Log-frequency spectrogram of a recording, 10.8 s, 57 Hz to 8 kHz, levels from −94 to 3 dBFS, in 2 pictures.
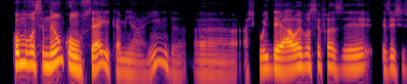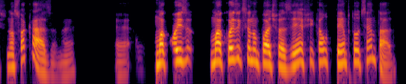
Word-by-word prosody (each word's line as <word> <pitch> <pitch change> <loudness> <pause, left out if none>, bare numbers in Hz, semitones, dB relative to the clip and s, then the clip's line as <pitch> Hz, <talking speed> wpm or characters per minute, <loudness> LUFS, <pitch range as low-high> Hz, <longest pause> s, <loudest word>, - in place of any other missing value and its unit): como 185 +1 +3
você 180 -2 -1
não 190 +8 +3
consegue 155 - +1
caminhar 115 -4 -12
ainda, 120 - -13
hã, 105 -2 -16
acho - - -22
que 140 - -14
o - - -3
ideal 140 0 +3
é - - 0
você 165 +1 -7
fazer 145 0 -7
exercício 135 0 -13
na 160 - -4
sua 240 +9 -4
casa, 100 - -2
né. 105 +5 -20 1.1
Uma 205 +1 +6
coisa 220 +3 +2 0.2
uma 215 +2 +6
coisa 240 +2 +3
que - - -20
você 240 - -1
não 215 -3 -1
pode 185 -3 +5
fazer 165 +4 +1
é 210 - -1
ficar 210 +2 -5
o 215 - -5
tempo 190 0 -2
todo 210 -4 -2
sentado. 245 0 -5
160 Hz, 190 wpm, -21 LUFS, 130-200 Hz, 1.1 s, Uma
